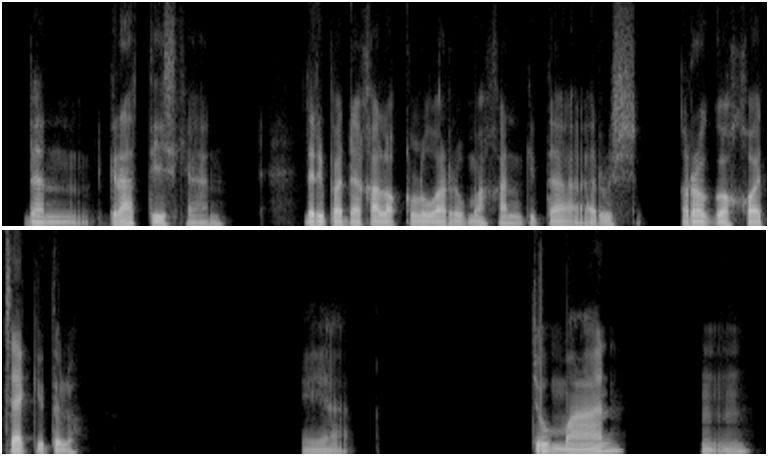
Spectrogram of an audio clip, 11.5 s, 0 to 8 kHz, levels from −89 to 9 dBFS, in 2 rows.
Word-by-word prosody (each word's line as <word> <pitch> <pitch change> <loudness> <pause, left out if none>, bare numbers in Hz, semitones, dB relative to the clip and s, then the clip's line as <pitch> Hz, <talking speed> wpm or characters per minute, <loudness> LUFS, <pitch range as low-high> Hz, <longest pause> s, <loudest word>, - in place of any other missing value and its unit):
dan 85 -1 -2
gratis 90 -1 +2
kan, 85 +4 -6 0.6
daripada 95 0 +4
kalau 95 -1 +4
keluar 95 -1 +2
rumah 100 +3 -1
kan 120 +1 -3
kita 110 -3 -2
harus 95 -2 -4 0.3
ngerogoh 95 -1 +4
kocek, 110 +5 +3
gitu 90 -3 0
loh. - - -22 1.6
Iya. 100 -4 -6 1.4
Cuman 120 +3 +2 0.6
mhm? 105 +8 -6
95 Hz, 90 wpm, -24 LUFS, 95-105 Hz, 1.6 s, daripada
